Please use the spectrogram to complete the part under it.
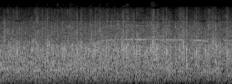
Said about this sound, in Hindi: तो जियो के लिए एक बार जोरदार तालियां हो जाएं।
